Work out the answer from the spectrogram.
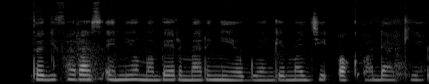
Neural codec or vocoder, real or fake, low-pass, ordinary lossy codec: none; real; none; none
